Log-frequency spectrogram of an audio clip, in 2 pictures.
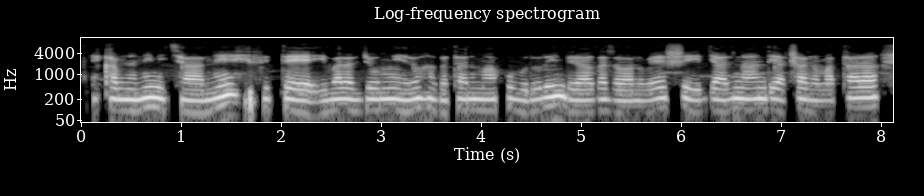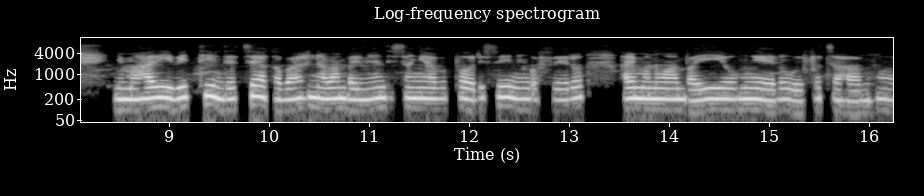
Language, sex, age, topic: Kinyarwanda, female, 25-35, government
